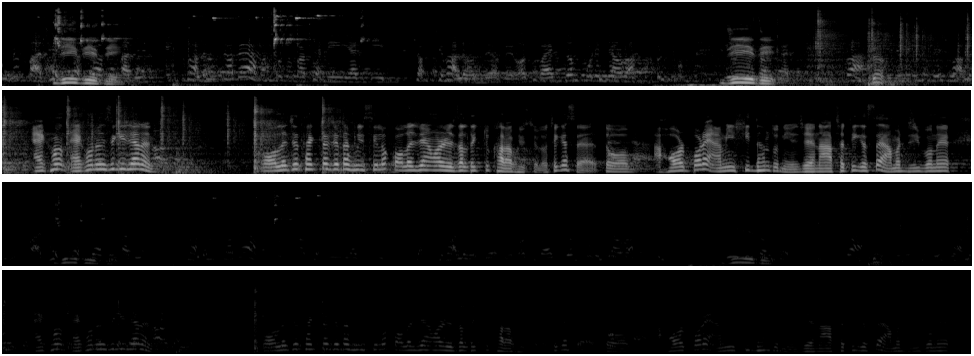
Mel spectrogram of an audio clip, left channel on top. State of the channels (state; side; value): quieter; right; 28.3 dB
